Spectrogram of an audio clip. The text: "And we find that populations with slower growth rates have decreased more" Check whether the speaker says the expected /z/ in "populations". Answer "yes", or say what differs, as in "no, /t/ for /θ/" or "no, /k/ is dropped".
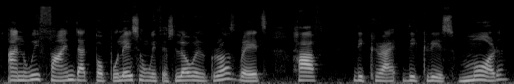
no, /z/ is dropped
